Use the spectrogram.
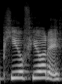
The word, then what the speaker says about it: Piofiore: No, I say it Pipifiore, but I will introduce it as Piofiore for those people who are not ridiculous like me. You are definitely ridiculous. Yes. Piofiore Faded Memories or Piofiore no Bancho.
